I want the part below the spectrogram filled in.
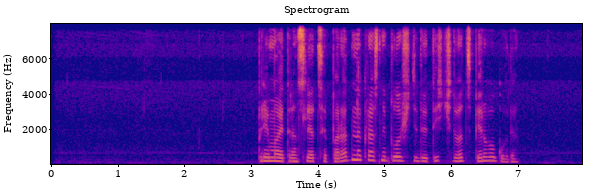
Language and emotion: Russian, neutral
